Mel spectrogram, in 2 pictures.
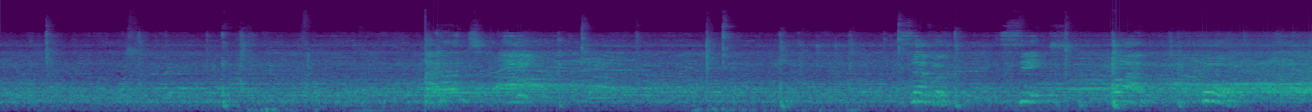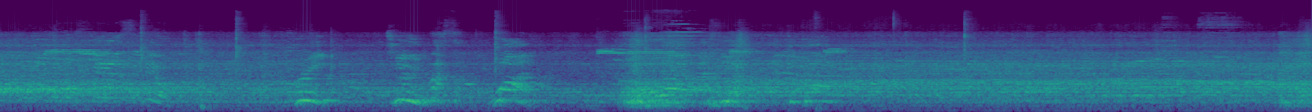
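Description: A crowd murmurs and cheers from a television's speakers.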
